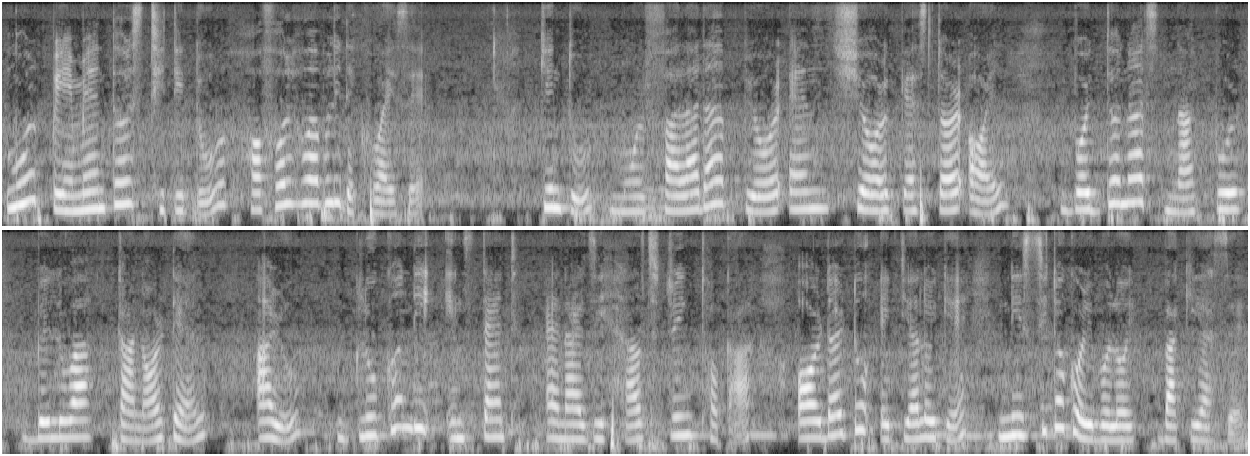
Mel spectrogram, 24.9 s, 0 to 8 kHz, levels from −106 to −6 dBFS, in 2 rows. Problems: constant background noise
